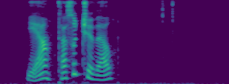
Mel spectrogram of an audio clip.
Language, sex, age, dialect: Faroese, female, 36-60, Norðurstreymoy/Eysturoy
